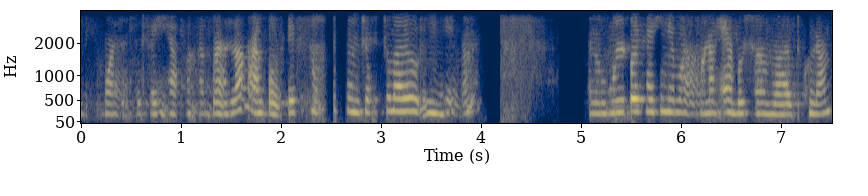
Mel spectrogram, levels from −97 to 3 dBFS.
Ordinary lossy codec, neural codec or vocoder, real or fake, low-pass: Opus, 32 kbps; codec, 16 kHz, 2 kbps, X-Codec, HuBERT features, trained on general audio; fake; 3.6 kHz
